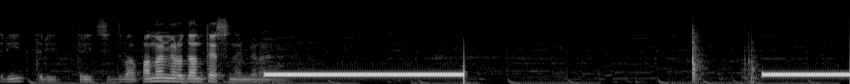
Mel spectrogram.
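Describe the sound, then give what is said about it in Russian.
A steady telephone dial tone sounds while a number is being called. A voice speaks briefly first, then the flat tone holds for about two seconds, cuts off with a click into near silence, and returns near the end. “Дантес скинул номер, теперь правильный, вот сейчас на него наберу.”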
